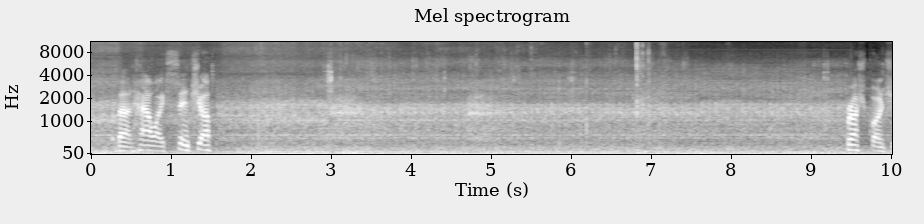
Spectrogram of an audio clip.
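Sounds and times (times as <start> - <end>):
truck engine idling: 0.0 - 10.0.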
